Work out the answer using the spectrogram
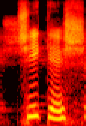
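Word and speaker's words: Çıkış: Neumann, for giving us Çikiş is how you pronounce the Turkish. Those Sadies on the C and the, is that an S? On the S, make it a sh sound.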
